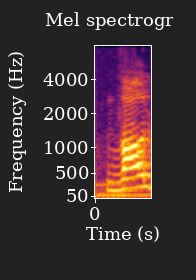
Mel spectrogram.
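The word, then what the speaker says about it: vowel: वाउल लिखा है क्योंकि इसका प्रोनाउंसिएशन होता है VOUEL से। देखिए आप VOU क्या पढ़ेंगे, वाउ तो पढ़ेंगे, वाउ, और EL एल, तो वाउल क्या पढ़ते हैं, इसको वाउल पढ़ा जाता है।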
